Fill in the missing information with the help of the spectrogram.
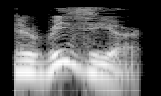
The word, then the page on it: heresiarch: British English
